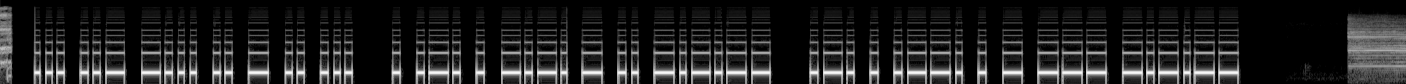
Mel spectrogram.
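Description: Fan-made Emergency Alert System alarm: a loud, buzzy single-pitched electronic tone keyed on and off in short and long beeps, in three runs separated by brief pauses. It stops about a second and a half before the end, and a different chord-like alert tone starts just before the close.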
